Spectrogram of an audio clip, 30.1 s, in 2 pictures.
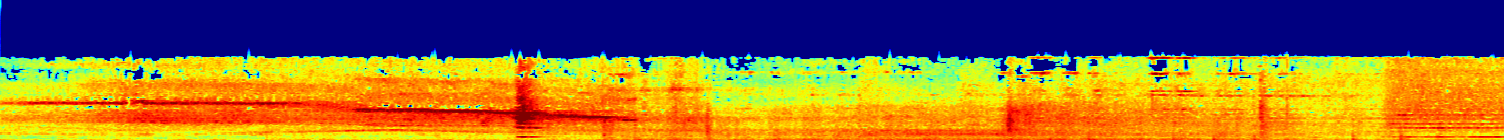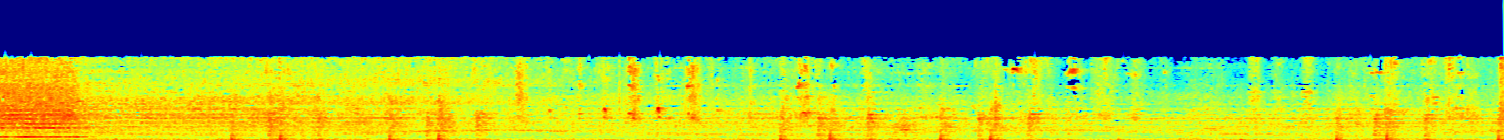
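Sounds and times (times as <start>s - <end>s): high wheel squeals: 0.0s - 6.8s
diesel locomotive engine rumble: 0.0s - 30.0s.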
